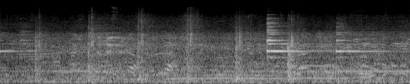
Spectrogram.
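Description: A metal bell struck twice, about three seconds apart, each strike ringing out high and clear before fading, over the chatter of a crowd.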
